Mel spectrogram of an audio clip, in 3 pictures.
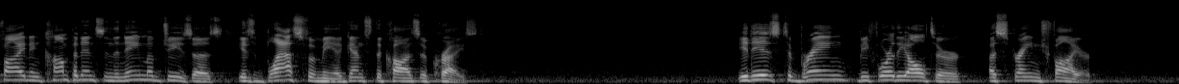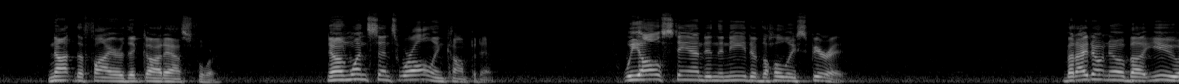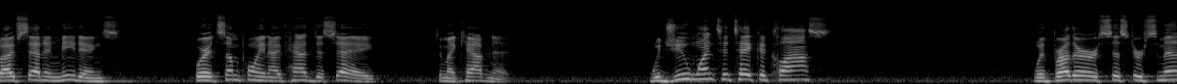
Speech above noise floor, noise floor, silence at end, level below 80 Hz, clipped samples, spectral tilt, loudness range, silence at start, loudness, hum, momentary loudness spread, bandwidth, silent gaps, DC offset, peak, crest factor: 31 dB; -61 dBFS; 0 s; -76 dBFS; under 0.1%; -5 dB/octave; 5 LU; 0 s; -30 LUFS; none; 11 LU; 12.5 kHz; none; under 0.1%; -12 dBFS; 20 dB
